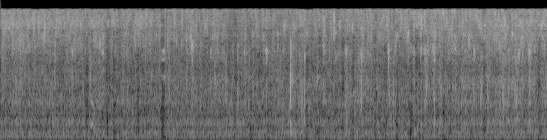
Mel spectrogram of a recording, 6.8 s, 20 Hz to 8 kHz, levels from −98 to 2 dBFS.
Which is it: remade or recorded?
remade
